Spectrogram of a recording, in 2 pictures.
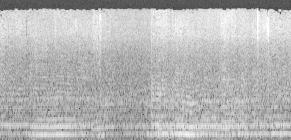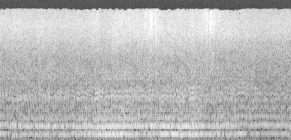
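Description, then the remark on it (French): Honeybees buzz in a steady, continuous drone, the pitch wavering slightly as individual insects shift, with no voices present, while they crawl over a person's skin licking honey. “C'est du maquillage grand luxe d'avoir une abeille au coin de l'œil.”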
